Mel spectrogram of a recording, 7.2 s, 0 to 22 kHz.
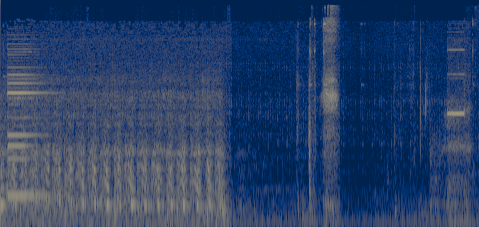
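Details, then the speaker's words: Citroen C5 diesel, frozen in winter on summer diesel, jump-started with 600 A cables: starter cranks slowly and unevenly, about three beats a second, for three seconds without firing; glow plugs believed working. Cold crank no-start. "Don't crank it too long. You could burn the starter. I think glow plugs are working."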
